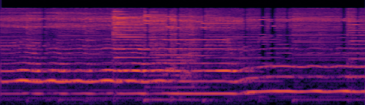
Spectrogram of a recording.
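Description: A woman's voice holds a wordless, hummed note over fingerpicked acoustic guitar, stepping up in pitch about one and a half seconds in.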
